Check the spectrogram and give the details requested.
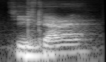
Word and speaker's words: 力: 力 Chikara. Okay, strength, power. Yeah, I think the first time we learned that this pronunciation for strength or power.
